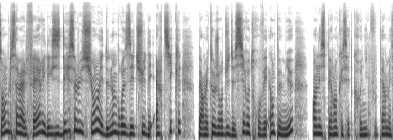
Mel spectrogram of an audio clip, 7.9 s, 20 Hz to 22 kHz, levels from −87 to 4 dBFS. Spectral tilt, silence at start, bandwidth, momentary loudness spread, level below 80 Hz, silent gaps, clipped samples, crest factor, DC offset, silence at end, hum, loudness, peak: -5 dB/octave; 0 s; 19 kHz; 6 LU; -48 dBFS; none; under 0.1%; 14 dB; under 0.1%; 0 s; none; -17 LUFS; -2 dBFS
